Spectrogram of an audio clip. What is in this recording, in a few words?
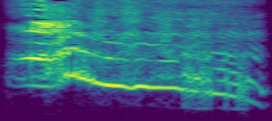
hit fr; Cookie Run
